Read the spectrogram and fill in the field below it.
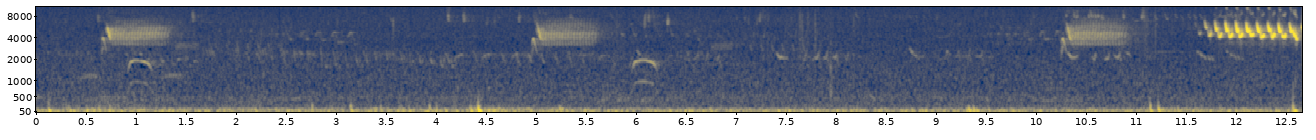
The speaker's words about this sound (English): Autumn Warbler number 3.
